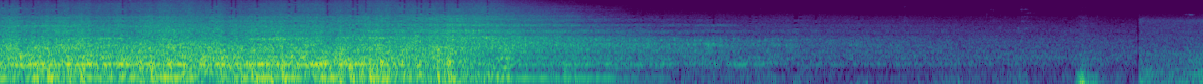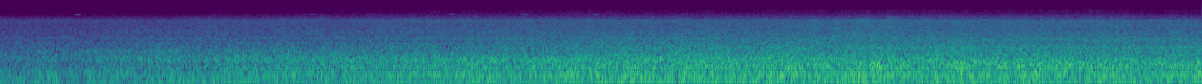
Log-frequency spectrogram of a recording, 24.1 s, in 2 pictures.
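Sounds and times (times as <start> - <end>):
electric train approaching: 0.0 - 24.0
low thump: 10.8 - 11.1.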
